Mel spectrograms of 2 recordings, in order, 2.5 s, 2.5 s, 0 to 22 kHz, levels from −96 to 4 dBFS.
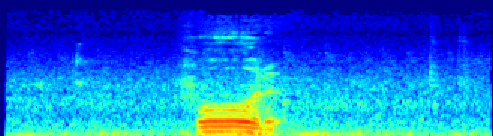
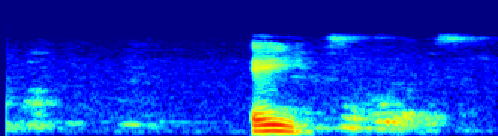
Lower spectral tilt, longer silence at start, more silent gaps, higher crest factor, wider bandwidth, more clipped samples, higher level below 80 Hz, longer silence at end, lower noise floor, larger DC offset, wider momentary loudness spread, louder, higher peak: first, -9 dB/octave vs -7.5 dB/octave; second, 0.1 s vs 1.25 s; neither; about the same, 18 dB vs 20 dB; first, 8.4 kHz vs 7.4 kHz; neither; first, -40 dBFS vs -60 dBFS; second, 0.15 s vs 0.45 s; second, -43 dBFS vs -62 dBFS; neither; about the same, 23 LU vs 23 LU; about the same, -18 LUFS vs -16 LUFS; about the same, -4 dBFS vs -2 dBFS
